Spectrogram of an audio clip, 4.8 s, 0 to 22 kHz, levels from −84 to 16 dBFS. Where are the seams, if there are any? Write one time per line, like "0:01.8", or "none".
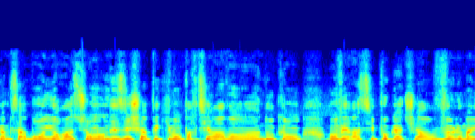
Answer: none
